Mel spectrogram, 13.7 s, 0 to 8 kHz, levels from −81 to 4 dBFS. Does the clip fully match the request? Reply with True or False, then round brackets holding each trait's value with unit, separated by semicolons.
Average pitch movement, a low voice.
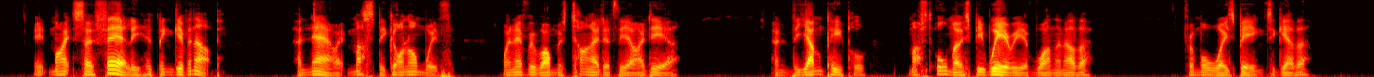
True (3.0 semitones; 95 Hz)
